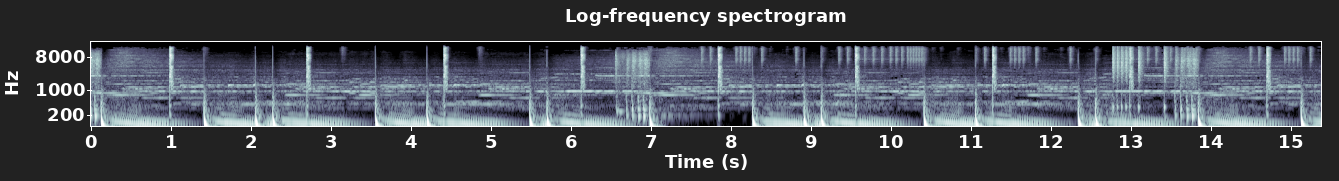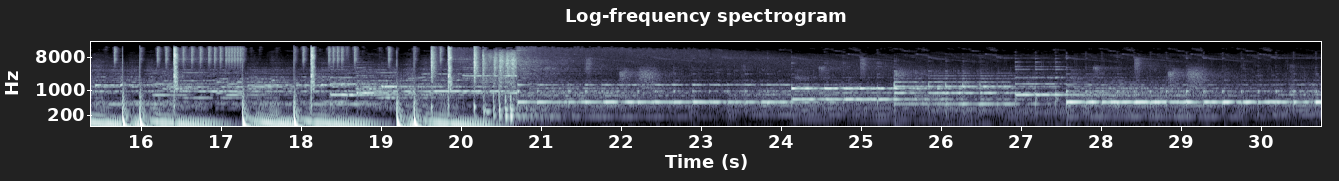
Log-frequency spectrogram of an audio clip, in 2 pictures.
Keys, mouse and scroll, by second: 1.7 scroll down 1, 3.2 scroll up 1, 3.8 scroll down 1, 4.9 scroll up 1, 5.6-10.5 drag, 10.5 scroll down 1, 12.6 click, 13.6-14.0 scroll down 1, 14.0 scroll up 1, 14.2 scroll down 1, 15.0 click, 15.4 scroll up 1, 19.7-25.5 drag, 25.5 click, 27.7-30.7 drag.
